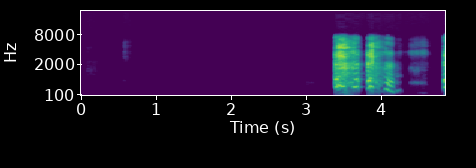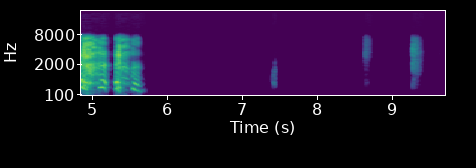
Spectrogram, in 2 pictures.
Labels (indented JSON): {
  "expert_labels": [
    {
      "quality": "good",
      "cough_type": "dry",
      "dyspnea": false,
      "wheezing": false,
      "stridor": false,
      "choking": false,
      "congestion": false,
      "nothing": false,
      "diagnosis": "healthy cough",
      "severity": "pseudocough/healthy cough"
    }
  ],
  "age": 34,
  "gender": "female",
  "respiratory_condition": true,
  "fever_muscle_pain": false,
  "status": "symptomatic"
}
